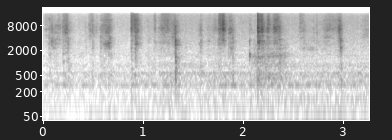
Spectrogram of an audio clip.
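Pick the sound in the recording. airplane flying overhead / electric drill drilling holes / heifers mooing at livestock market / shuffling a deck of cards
shuffling a deck of cards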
